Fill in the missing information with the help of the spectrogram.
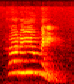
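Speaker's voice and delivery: a lightly voiced friend caught off guard; Joshua puzzled.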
